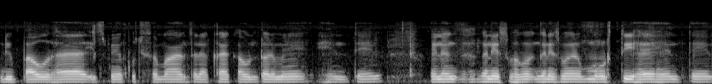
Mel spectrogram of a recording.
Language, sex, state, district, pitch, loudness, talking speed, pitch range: Hindi, male, Bihar, West Champaran, 120 Hz, -16 LUFS, 160 wpm, 120-125 Hz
